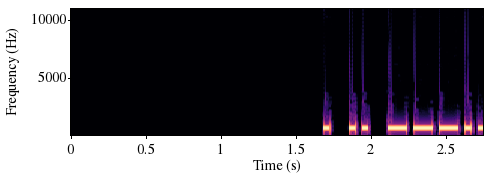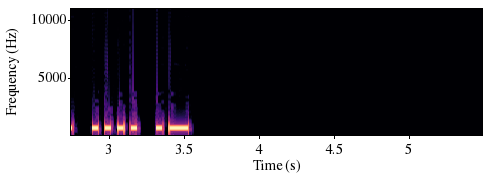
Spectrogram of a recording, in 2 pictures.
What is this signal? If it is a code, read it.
Morse code, heard as a keyed tone, about 28 wpm, 700 Hz. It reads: EI8HA
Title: DXCC-100 Call Signs - 5 Characters - Repeated 3x - 28wpm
